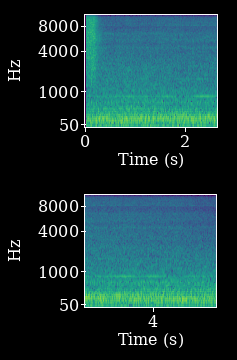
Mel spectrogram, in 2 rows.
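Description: Metro Trains Melbourne X'Trapolis 100 electric suburban train moving along the platform: a steady, loud rumble of the train running on the rails, with a faint steady tone above it. A brief burst of hiss at the very start.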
